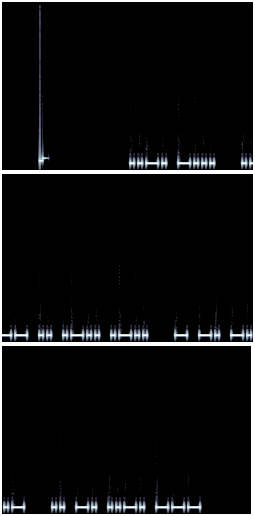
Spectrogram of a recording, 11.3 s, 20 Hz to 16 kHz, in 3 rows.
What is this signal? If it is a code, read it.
Morse code, heard as a keyed tone, about 20 wpm, 700 Hz. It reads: FB WILL TNX INFO
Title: Practice QSO - Exchange 3 - More Info - 20wpm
